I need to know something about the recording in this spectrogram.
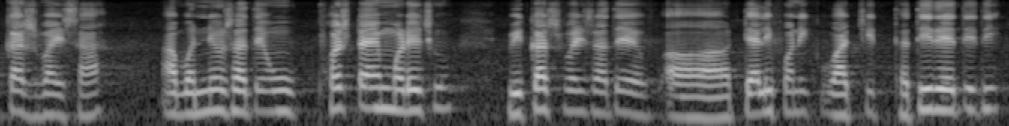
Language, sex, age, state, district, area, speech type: Gujarati, male, 30-45, Gujarat, Narmada, urban, spontaneous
